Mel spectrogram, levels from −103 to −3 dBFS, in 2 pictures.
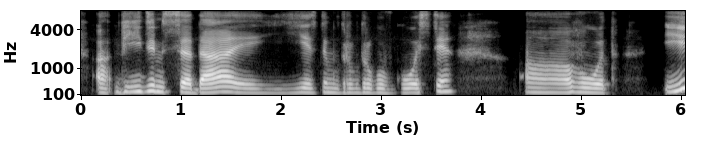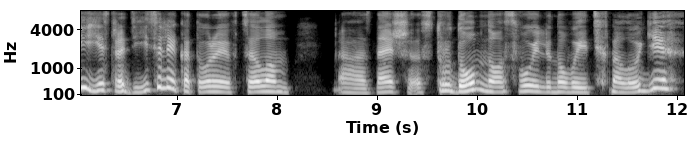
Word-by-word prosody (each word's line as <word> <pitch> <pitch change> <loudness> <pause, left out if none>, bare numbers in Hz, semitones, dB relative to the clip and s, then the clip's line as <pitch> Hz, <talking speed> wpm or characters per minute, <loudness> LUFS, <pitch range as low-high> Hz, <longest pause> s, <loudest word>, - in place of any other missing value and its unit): а, 150 - -2
видимся, 180 -2 0
да, 160 +5 +5
и 150 -2 -4
ездим 145 +3 -10
друг 150 0 -11
к - - -16
другу 150 -1 -6
в 130 -2 -19
гости. 150 +7 -4 0.7
А, 155 -1 -4
вот. 155 -3 -3 0.5
И 175 - -8
есть 235 -3 +3
родители, 225 - +2
которые 180 -3 +1
в 155 - -21
целом, 180 -1 +2 0.5
а, 155 -3 -5
знаешь, 165 +4 0
с 155 - -7
трудом, 215 +3 +4
но 180 -2 +3
освоили 190 0 -1
новые 165 -1 0
технологии. 195 - +1
170 Hz, 130 wpm, -20 LUFS, 155-190 Hz, 0.7 s, да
